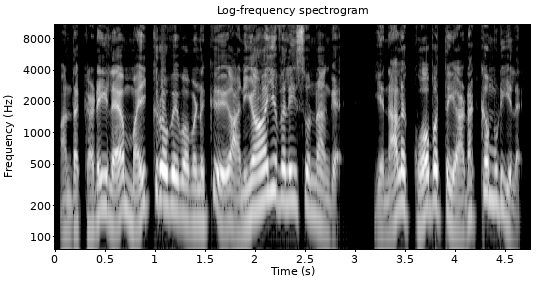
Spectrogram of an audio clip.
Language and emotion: Tamil, angry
